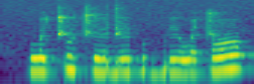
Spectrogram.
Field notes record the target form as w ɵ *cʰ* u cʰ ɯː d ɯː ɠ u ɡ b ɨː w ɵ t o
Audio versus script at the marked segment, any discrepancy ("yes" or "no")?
no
